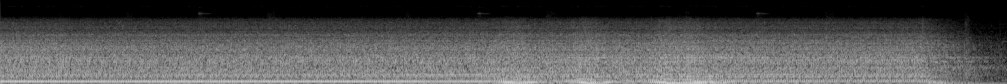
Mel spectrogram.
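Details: 12-valve Cummins swap with fuel-shutoff solenoid and relay wiring: starts, even steady diesel clatter for about nine seconds, then a clean wind-down when the key is switched off and fuel is cut.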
